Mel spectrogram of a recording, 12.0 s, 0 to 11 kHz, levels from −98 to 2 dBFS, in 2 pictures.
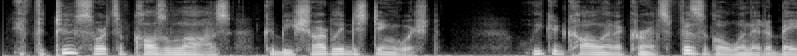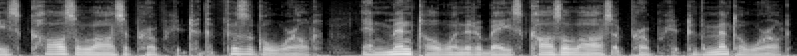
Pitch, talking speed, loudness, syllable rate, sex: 115 Hz, 195 wpm, -19 LUFS, 5.9 syllables/s, male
